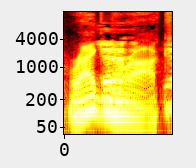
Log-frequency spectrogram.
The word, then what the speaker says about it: Ragnarok: Ragged Ragnarok. – Ragnarok.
